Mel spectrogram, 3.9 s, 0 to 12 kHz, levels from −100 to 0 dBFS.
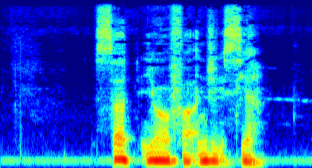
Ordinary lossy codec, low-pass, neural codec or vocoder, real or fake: AAC, 64 kbps; 10.8 kHz; none; real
